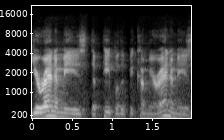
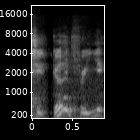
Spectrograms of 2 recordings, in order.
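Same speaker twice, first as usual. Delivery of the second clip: put-on sarcasm, much quieter; 11 dB quieter than usual. Describing someone's sneering reaction, mock-sarcastic 'good for you'. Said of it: "like a sarcastic".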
